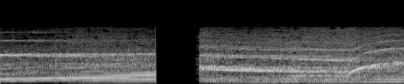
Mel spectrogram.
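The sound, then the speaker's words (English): Sirens wail over a steady humming engine as a vehicle approaches and passes, the pitch sliding as it goes by, with a brief silent break partway through. “Sirens and a humming engine approach and pass.”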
